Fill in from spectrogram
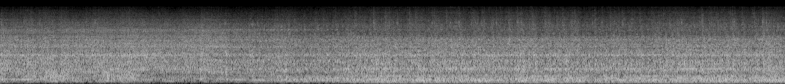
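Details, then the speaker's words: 1988 Mercury 70 hp inline three-cylinder two-stroke outboard in a test tank after carburetor work, air silencer cover off. Steady, even buzzing idle with no dropouts or lopes; firing on all three. Normal idle. "now i'd say we are firing on all three she idles nice it'll sound a little better when i put the uh cover to the air silencer on there hence silencer"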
